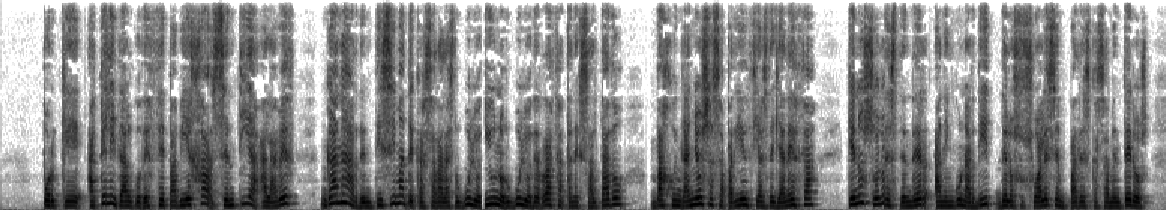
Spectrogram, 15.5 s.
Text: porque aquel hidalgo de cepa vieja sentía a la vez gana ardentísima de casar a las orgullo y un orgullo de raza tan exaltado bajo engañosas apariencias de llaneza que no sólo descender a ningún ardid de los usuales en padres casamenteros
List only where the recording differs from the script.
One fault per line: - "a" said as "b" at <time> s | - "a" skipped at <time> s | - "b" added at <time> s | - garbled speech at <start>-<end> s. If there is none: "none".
none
